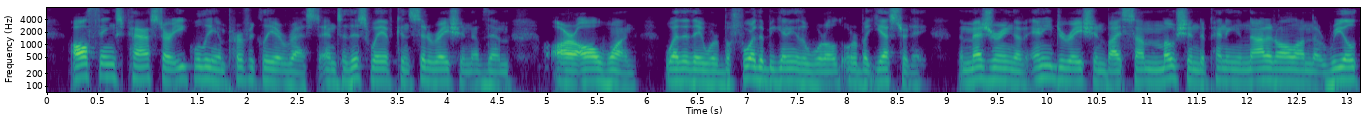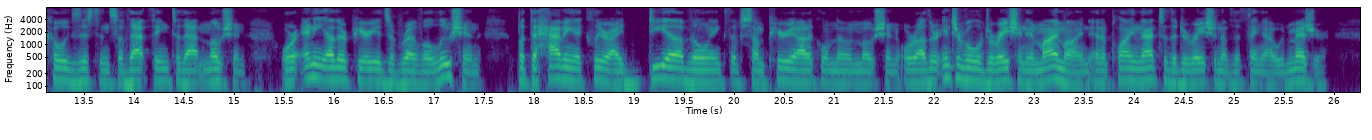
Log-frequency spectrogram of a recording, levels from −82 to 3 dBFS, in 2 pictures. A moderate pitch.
No: low, 125 Hz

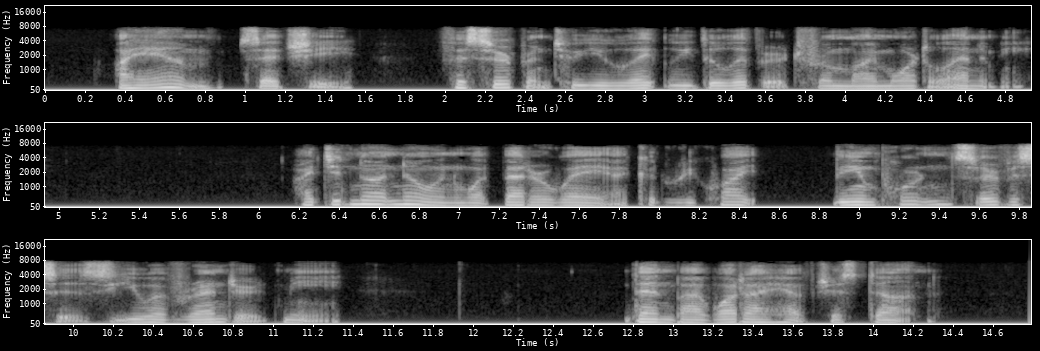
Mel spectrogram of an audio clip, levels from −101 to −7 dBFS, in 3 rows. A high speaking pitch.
No: low, 135 Hz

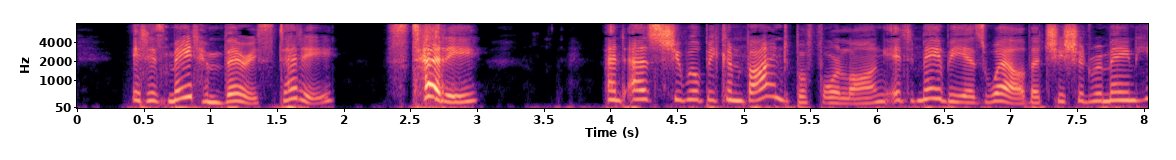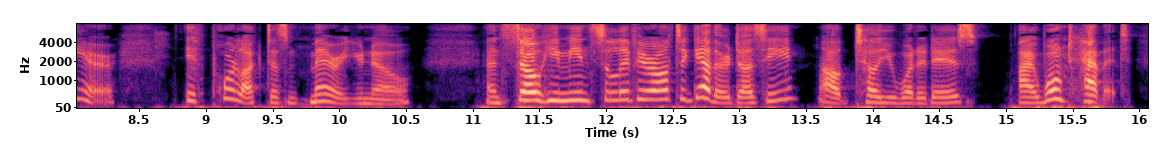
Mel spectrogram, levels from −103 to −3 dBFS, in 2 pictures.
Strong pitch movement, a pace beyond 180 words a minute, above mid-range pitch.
Yes: wide, 6.9 semitones; average, 195 wpm; very high, 270 Hz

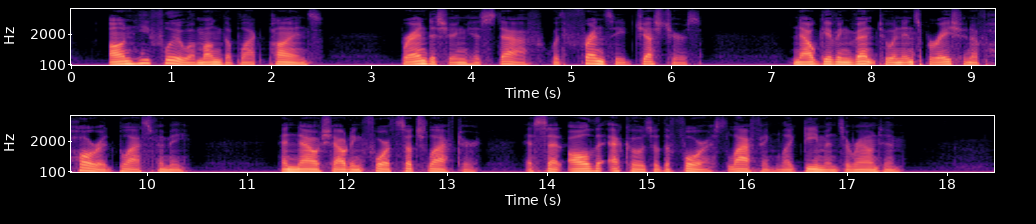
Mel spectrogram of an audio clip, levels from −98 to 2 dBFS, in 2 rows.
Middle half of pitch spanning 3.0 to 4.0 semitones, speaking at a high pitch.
No: average, 3.5 semitones; low, 105 Hz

